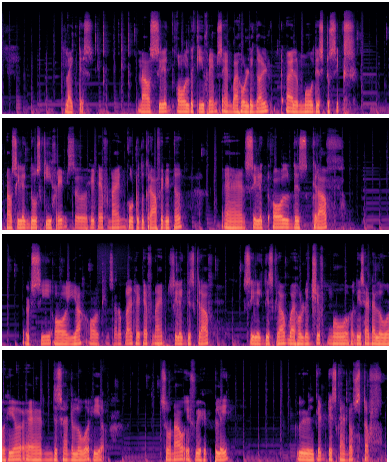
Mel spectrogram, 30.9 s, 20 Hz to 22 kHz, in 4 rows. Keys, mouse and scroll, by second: 2.6-4.2 drag, 4.2-9.4 alt+drag, 9.4 F9, 10.2 click, 17.8 F9, 18.8 click, 23.9 click, 26.1 click, 26.4 space, 29.9 space, 30.5 click.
